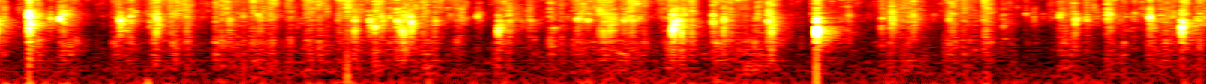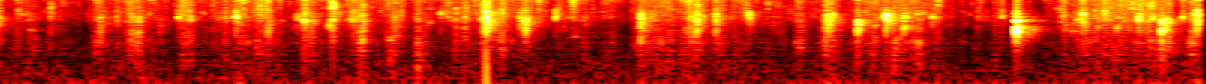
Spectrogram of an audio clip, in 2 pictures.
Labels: Are dogs in the room?
no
